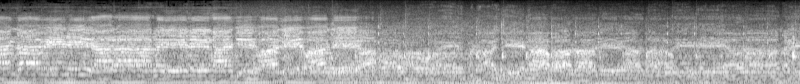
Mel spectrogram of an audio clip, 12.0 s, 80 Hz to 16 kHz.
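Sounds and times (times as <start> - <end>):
sustained low drone: 0.0 - 12.0
women singing a chant: 0.0 - 12.0.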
